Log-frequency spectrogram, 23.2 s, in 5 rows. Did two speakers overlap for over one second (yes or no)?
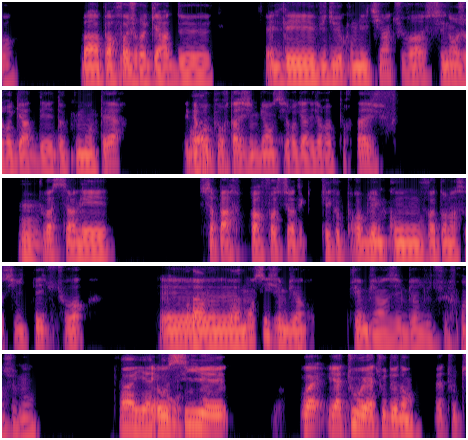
no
